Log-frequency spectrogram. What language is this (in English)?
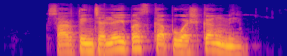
Ayacucho Quechua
